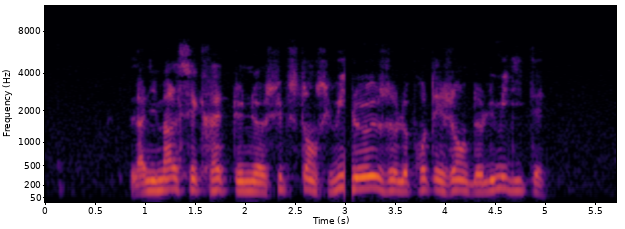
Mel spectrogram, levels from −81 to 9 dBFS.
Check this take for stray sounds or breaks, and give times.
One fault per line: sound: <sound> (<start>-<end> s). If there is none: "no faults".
sound: dropout (3.0-3.1 s)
